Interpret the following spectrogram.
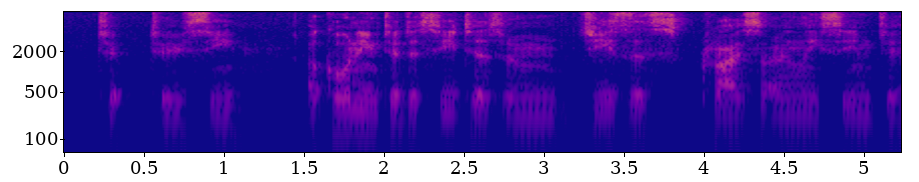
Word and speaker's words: Docetism: like that but I searched up and it's pronounced deism so I'm going to say like that deism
